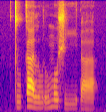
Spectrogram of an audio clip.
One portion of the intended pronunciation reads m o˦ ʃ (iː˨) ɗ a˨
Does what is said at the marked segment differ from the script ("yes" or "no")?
no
